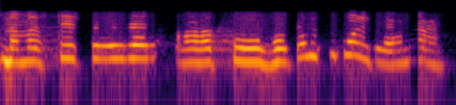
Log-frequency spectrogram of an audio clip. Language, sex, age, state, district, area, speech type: Hindi, female, 30-45, Bihar, Muzaffarpur, rural, conversation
